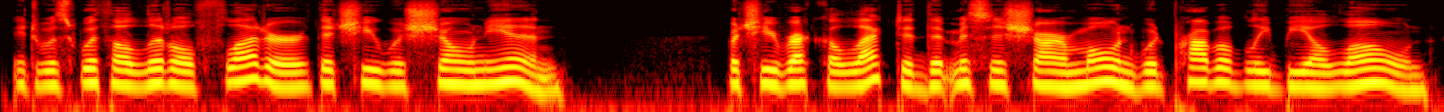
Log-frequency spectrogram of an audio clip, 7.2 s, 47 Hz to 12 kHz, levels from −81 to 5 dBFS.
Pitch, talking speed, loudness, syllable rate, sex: 180 Hz, 175 wpm, -18 LUFS, 5.0 syllables/s, female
